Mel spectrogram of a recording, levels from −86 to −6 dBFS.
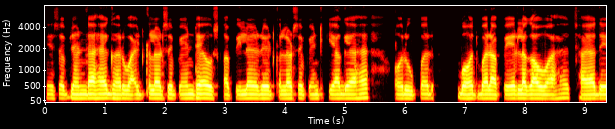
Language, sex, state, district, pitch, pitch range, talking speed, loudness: Hindi, male, Bihar, West Champaran, 125 Hz, 125-130 Hz, 190 wpm, -17 LUFS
